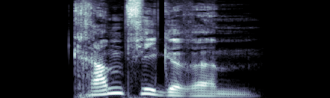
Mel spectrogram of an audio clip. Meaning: strong dative masculine/neuter singular comparative degree of krampfig
- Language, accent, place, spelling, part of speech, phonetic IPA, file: German, Germany, Berlin, krampfigerem, adjective, [ˈkʁamp͡fɪɡəʁəm], De-krampfigerem.ogg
